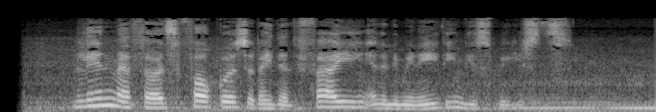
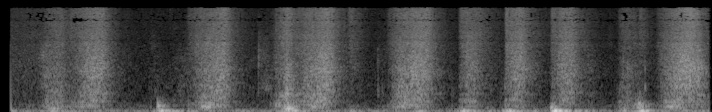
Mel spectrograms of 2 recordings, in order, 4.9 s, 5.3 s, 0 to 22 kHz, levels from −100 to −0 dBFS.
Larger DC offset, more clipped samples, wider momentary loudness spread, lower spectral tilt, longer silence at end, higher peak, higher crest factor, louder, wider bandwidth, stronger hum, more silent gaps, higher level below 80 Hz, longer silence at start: neither; neither; second, 10 LU vs 13 LU; first, -4.5 dB/octave vs -3 dB/octave; about the same, 0 s vs 0 s; first, -8 dBFS vs -14 dBFS; about the same, 18 dB vs 22 dB; first, -25 LUFS vs -38 LUFS; second, 11.5 kHz vs 16.5 kHz; neither; neither; second, -50 dBFS vs -40 dBFS; about the same, 0.15 s vs 0.1 s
